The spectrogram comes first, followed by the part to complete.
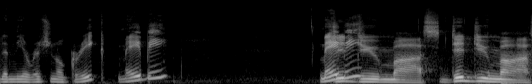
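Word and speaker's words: Δίδυμος: Didymos is how you say it in Greek, according to Captain Bree. Didymos.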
